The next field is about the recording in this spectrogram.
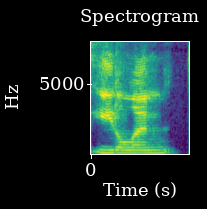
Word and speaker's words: Edelen: Um, you'll find me at Candyce Edelen, spelled with a Y, C A N D Y C E E D E L E N is my LinkedIn profile.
